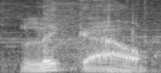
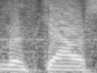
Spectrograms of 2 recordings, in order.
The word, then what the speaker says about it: Lithgow: Lithgow. Thank you. That's not Lithgow. It's spelled Lithgow, but it's Lithgow. It's Lithgow. Okay.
